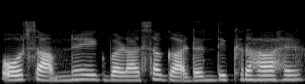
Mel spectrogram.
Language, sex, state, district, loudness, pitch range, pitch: Hindi, female, Chhattisgarh, Bilaspur, -17 LUFS, 195-220 Hz, 210 Hz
